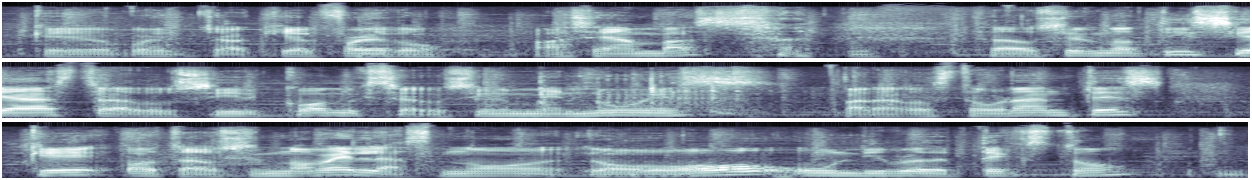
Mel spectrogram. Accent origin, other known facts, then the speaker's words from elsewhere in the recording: Mexico City, Mexico; así los capitalinos somos minoría aquí.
